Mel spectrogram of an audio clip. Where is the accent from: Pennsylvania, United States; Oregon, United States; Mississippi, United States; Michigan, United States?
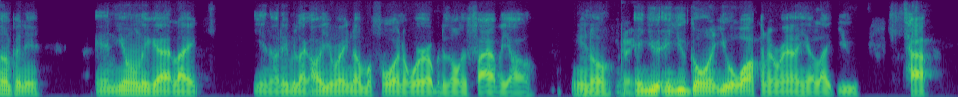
Mississippi, United States; moved away; I'm from Mississippi, and when I was living there, everybody had pretty much that same demeanor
